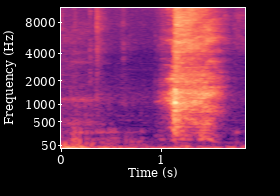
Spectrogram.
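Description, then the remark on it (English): A single harsh, wet cough bursts out from a person with phlegm in the throat, a rough throaty rasp that trails off over about half a second after a moment of low murmuring. “I'm coughing worse now than last week.”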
